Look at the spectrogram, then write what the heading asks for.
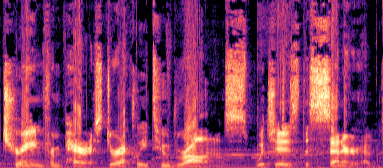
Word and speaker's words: Reims: we got our uber right here hello uh all right today new day we're heading to bronze or as you would maybe pronounce it rheems or runs very historical french city about 90 miles east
